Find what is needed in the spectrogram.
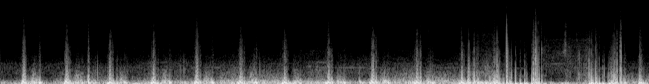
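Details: Visible apex heartbeat recorded while pressing on the chest outdoors after exercise: loud, fast beats at about 136–138 per minute with some handling noise. Quickened heartbeat after exercise.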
